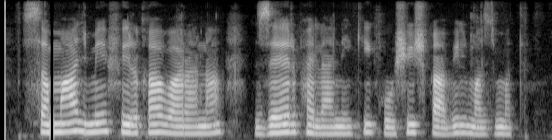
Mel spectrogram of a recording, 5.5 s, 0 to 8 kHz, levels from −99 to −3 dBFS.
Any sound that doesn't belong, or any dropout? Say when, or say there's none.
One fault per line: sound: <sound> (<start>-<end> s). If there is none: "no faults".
sound: dropout (0.5-0.5 s)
